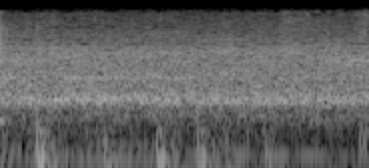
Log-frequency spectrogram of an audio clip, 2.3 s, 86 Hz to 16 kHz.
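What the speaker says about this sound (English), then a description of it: "Decibels rising as the crowd gets behind this defense on 3rd down." Crowd noise from a football stadium in an NCAA college football video game, a steady broad roar on a third-down defensive stand, with a few low thumps rising through it.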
